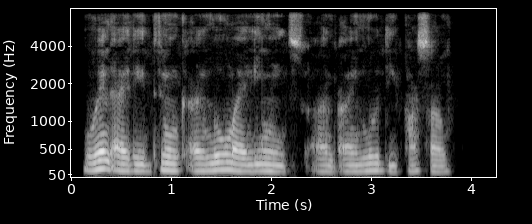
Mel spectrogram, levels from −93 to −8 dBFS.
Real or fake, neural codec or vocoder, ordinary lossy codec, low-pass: fake; codec, 16 kHz, 4.8 kbps, FACodec; none; 7.2 kHz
